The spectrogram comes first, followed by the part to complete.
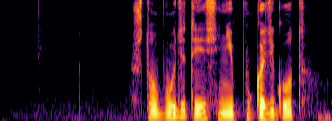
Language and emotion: Russian, neutral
